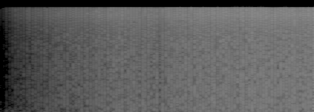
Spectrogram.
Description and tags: Static Popper
Poppy static sounds.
